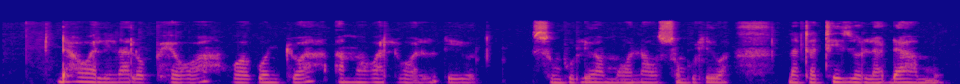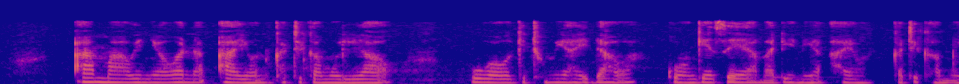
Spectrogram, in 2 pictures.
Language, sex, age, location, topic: Swahili, female, 18-24, Kisumu, health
